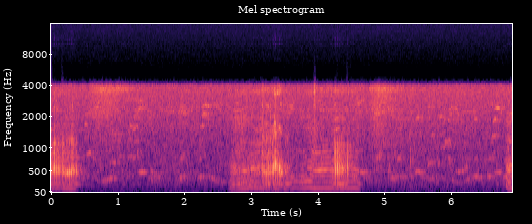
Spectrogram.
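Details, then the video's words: Sleeping English Bulldog, exhausted after a full meal, snoring indoors: rough, low, buzzy snores in three bursts, near the start, around the middle lasting almost two seconds, and a shorter one just after, with quiet breathing between. "My English Bulldog snoring"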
